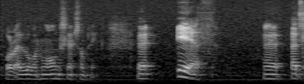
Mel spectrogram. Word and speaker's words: eð: Yeah, put out your tongue when you say it and no one thinks you're retarded.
